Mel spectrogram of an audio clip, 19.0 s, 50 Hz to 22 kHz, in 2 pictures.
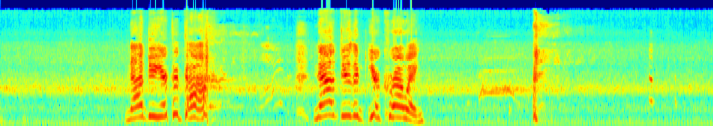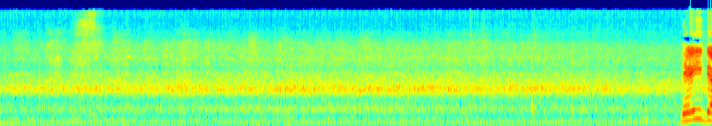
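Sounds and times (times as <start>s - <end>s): car engine idling: 0.0s - 19.0s
crows cawing: 0.1s - 1.7s, 5.7s - 18.6s.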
